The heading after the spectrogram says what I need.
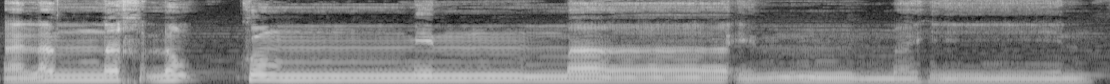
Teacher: Nah, karena ini termasuk huruf idgham atau hukum idgham mutaqarribain, maka qafnya qalqalahnya hilang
